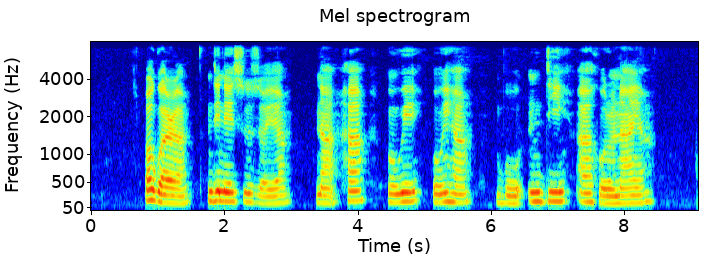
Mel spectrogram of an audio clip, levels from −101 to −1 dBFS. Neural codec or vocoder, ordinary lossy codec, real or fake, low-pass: none; none; real; 7.2 kHz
